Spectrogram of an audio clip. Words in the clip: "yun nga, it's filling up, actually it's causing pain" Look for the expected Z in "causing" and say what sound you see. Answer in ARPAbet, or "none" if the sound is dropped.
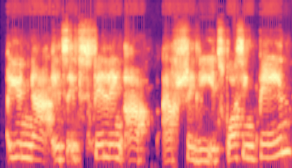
S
